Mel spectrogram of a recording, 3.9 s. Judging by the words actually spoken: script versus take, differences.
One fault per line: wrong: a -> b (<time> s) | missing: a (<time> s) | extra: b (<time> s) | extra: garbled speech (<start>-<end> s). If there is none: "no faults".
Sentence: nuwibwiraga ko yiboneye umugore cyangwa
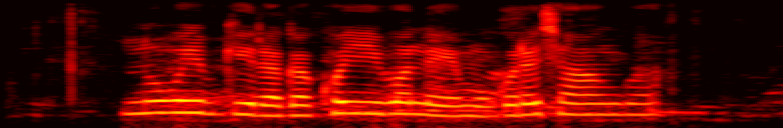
no faults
